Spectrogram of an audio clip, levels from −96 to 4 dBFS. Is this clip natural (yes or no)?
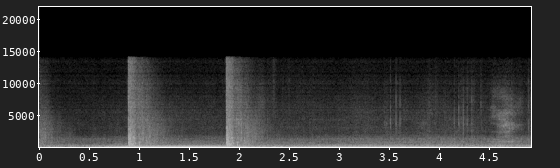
no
